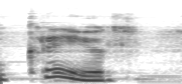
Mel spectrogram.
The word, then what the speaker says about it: creer: Esse R ao final é um R bem marcado, né? Ele é meio vibrato mesmo, tá? Crer. É importante treinar a língua para fazer a vibração deste R na pronúncia do verbo crer.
